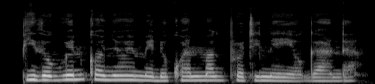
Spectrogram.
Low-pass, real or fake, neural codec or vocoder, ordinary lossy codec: 19.8 kHz; real; none; none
